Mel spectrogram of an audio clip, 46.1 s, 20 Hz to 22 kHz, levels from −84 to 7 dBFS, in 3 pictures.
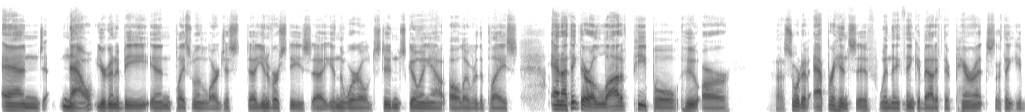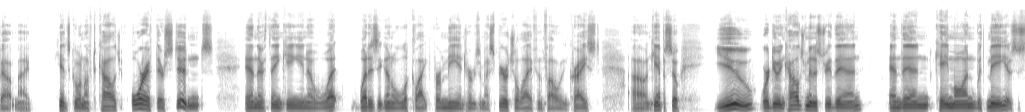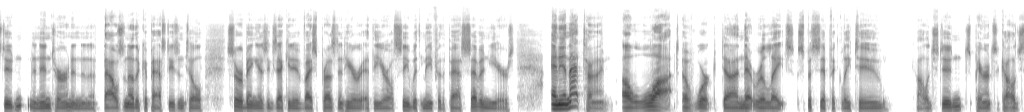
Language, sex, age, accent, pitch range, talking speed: English, male, 50-69, American, 95-110 Hz, 190 wpm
